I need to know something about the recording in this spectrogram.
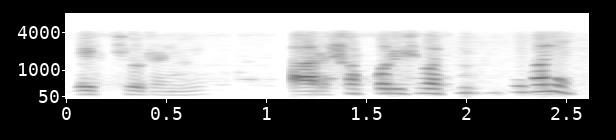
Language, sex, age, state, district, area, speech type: Bengali, male, 30-45, West Bengal, Birbhum, urban, conversation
